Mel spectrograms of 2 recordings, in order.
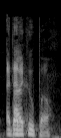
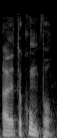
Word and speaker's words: Adetokounmpo: I Adetokounmpo. – Adetokounmpo.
